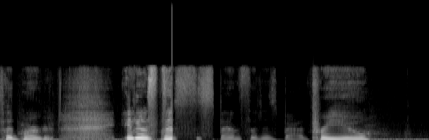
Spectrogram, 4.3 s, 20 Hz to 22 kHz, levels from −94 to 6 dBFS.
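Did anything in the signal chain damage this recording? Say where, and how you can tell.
Yes. From 1.73 to 3.14 s the speech collapses by about 28 dB, leaving a faint residue rather than silence. That points to one channel inverted, likely a polarity swap in analogue wiring, cancelling centred content in mono. A dropout would not leave this faint remainder.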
